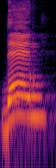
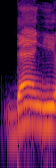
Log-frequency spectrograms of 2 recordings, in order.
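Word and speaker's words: Daniyyel: right d a n why then this this y would make a e sound Danel all you see how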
